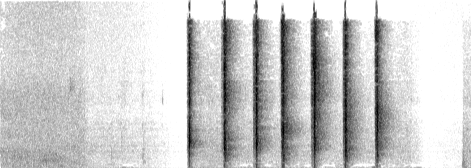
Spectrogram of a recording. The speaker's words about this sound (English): There you go. There's my clapping, as if I were there.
